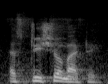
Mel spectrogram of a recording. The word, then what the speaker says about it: stoichiometry: बच्चों ध्यान देना, स्टोइचियोमेट्री मैं लिखता हूं, कई लोग स्टोइचियोमेट्री भी बोलते हैं, बट मैं स्टोइचियोमेट्री बोलता हूं, which is the right pronunciation, स्टोइचियोमेट्री.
